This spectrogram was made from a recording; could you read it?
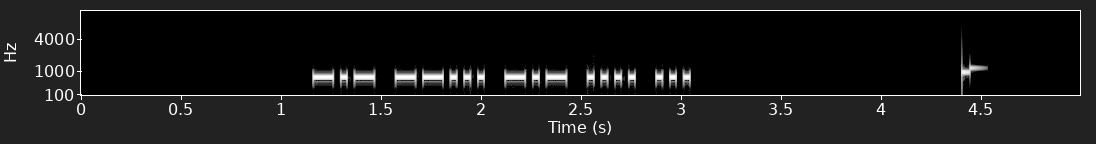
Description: Morse code, heard as a keyed tone, about 34 wpm, 700 Hz. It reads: K7KHS
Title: USA Call Signs - 2x Character Spacing - 35wpm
